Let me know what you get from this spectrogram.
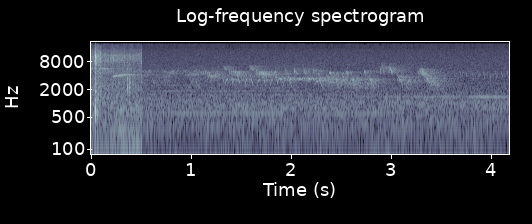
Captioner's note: birds chirp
